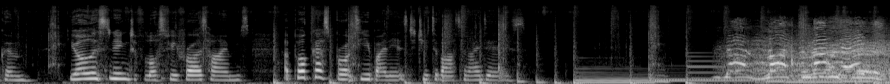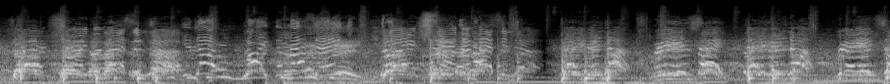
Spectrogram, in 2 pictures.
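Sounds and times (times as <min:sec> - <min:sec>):
speech: 0:00.0 - 0:05.3, 0:07.2 - 0:14.2, 0:14.8 - 0:17.7
protest crowd outside Parliament chanting in unison: 0:07.2 - 0:17.7.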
